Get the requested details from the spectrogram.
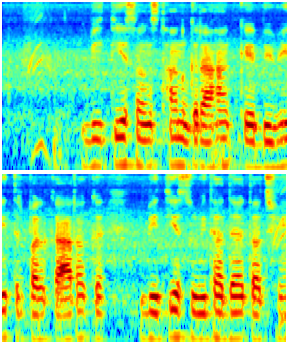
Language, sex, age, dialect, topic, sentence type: Maithili, male, 18-24, Southern/Standard, banking, statement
